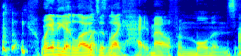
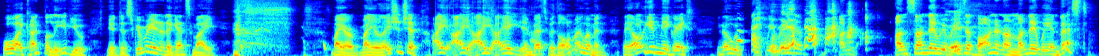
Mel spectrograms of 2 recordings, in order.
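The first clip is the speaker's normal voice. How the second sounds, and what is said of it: Put-on Canadian/Irish-sounding accent. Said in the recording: “Are all Mormons like Canadian/Irish? ... That was not the appropriate accent for that.”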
